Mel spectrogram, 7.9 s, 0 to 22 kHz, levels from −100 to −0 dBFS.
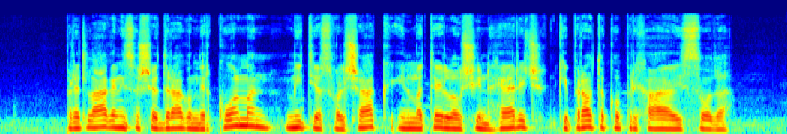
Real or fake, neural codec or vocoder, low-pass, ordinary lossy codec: real; none; 14.4 kHz; none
